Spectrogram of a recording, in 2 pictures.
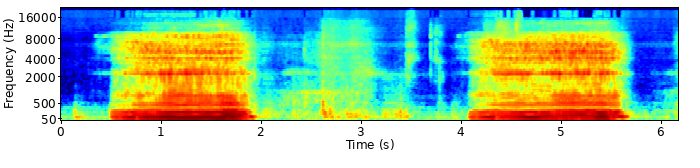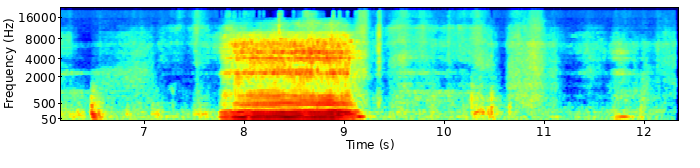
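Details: Person asleep, snoring: three loud, rumbling snores on breathing in, about 15 a minute, with quiet breathing between them; turning the sleeper onto their side temporarily stops the snoring.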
